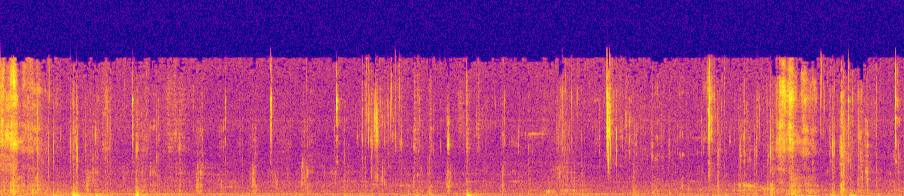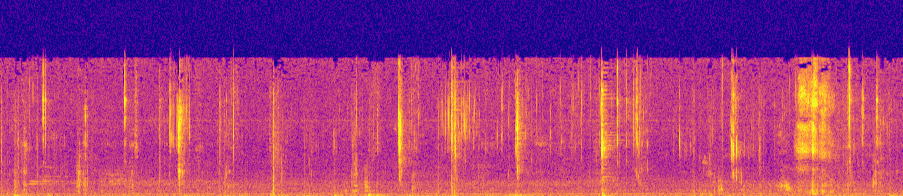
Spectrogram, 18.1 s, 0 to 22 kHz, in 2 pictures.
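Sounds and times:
person chewing food: 0.0s - 18.0s.

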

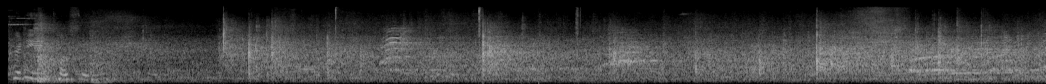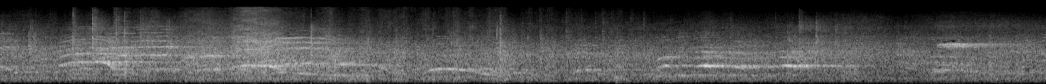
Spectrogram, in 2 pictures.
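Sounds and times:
hockey sticks clacking on puck: 2.2s - 20.6s
skates scraping on ice: 2.2s - 20.9s
people shouting: 10.9s - 18.8s.

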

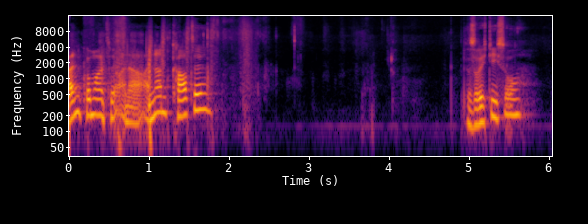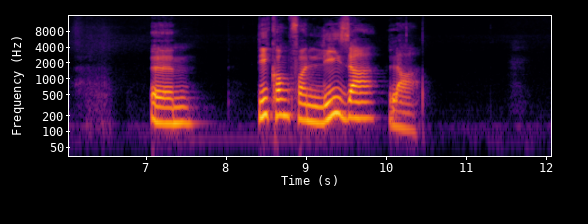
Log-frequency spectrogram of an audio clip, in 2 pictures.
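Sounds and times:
paper rustling: 0.5s - 4.2s.

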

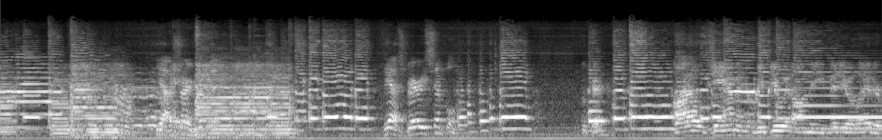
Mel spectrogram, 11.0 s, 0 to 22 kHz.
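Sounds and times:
electric guitar through amp: 0.0s - 4.8s, 5.7s - 11.0s.

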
